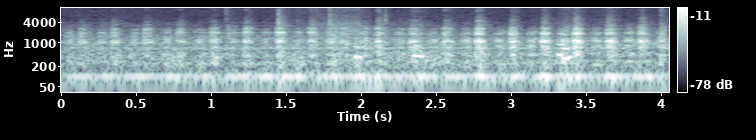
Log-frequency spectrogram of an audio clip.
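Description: A Great Dane mother dog panting quickly and steadily while nursing her newborn puppies.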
